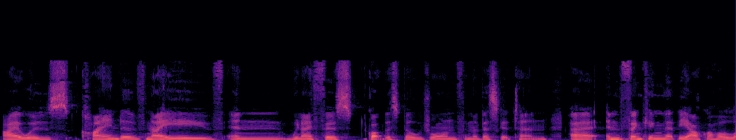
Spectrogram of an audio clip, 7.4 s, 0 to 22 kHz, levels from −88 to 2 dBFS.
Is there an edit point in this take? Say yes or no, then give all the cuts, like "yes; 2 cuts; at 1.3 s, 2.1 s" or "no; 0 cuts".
no; 0 cuts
